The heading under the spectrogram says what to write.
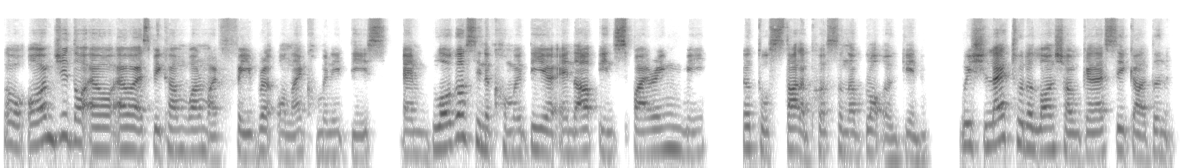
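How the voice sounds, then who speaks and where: Halting woman presenting slides. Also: fairly low pitch, fairly bright tone. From Malaysia. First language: Mandarin Chinese. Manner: halting, frequent self-corrections. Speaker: meetup speaker.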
